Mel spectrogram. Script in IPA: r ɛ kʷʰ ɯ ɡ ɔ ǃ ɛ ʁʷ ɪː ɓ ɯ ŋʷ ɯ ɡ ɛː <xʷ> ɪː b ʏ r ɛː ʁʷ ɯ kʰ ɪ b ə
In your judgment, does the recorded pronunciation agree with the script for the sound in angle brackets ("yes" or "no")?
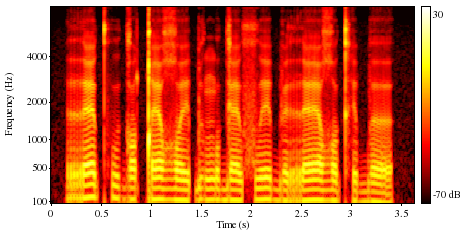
yes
